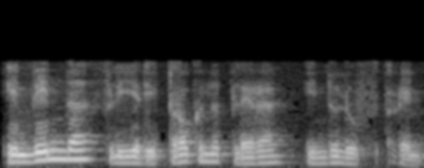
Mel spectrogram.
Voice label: sudhessisch

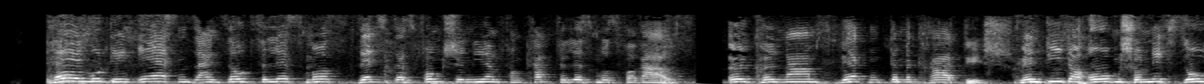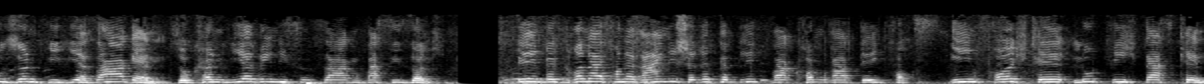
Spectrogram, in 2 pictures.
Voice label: Missingsch

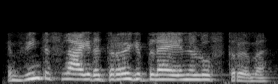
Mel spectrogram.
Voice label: ostpommersch

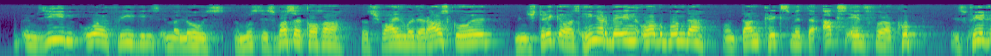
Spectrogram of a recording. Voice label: Nd. Schlesisch

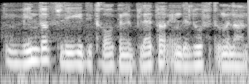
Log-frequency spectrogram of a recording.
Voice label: niederalemanisch

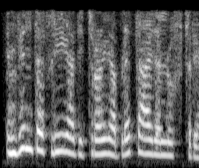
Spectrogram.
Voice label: schlesisch

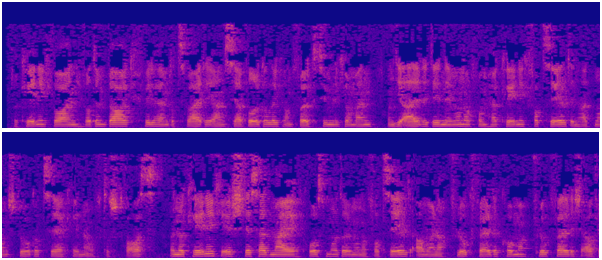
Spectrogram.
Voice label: Schwaeb Möglingen

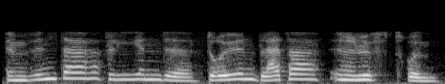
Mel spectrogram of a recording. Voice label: brandenburgisch

